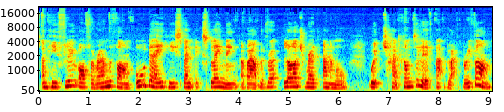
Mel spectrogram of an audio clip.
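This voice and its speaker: Grandmother type, older woman, unhurried storybook read with homely asides, roomy echoing sound. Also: medium pitch, a bit bright. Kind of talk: children's story read aloud with chatty asides. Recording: echoey room.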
